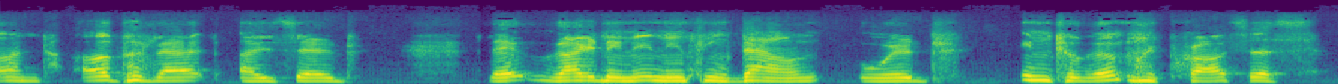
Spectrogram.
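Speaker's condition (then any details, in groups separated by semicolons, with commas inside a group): Cerebral palsy; feels picking up host's stammer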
